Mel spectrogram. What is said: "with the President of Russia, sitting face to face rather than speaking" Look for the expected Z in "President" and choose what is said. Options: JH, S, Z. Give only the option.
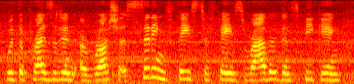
Z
